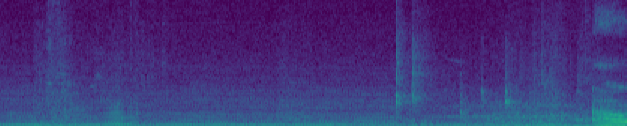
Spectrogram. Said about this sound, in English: This Eclipse is fast.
